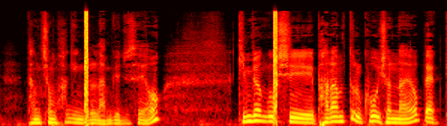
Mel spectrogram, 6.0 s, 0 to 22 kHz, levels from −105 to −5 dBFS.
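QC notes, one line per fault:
1.12–1.16 s and 3.64–3.68 s, uninitialised buffer: sudden loud 40 ms bursts of harsh digital noise, where blocks played before any audio was written, outputting leftover memory.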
